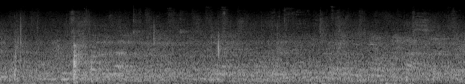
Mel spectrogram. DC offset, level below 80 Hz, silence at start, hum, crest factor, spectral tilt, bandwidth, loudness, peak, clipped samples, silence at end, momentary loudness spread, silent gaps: under 0.1%; -44 dBFS; 0 s; none; 22 dB; -4.5 dB/octave; 16 kHz; -27 LUFS; -6 dBFS; under 0.1%; 0 s; 5 LU; none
